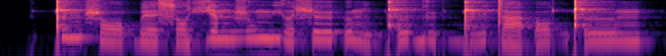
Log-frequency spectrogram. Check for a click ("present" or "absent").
present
